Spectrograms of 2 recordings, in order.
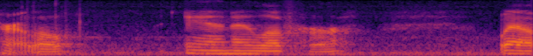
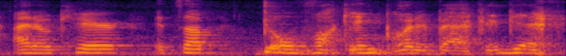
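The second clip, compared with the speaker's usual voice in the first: laughing through the words; 2 semitones higher, 4 dB louder than usual. Retold or imitated. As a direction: giggle while scolding the husband. Tells husband Kevin, laughing.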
